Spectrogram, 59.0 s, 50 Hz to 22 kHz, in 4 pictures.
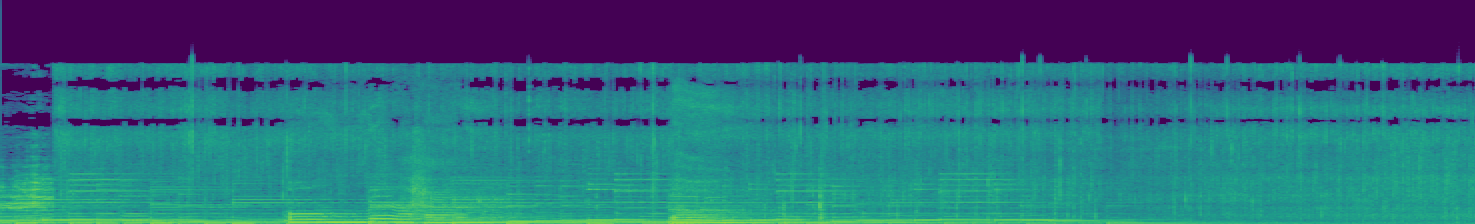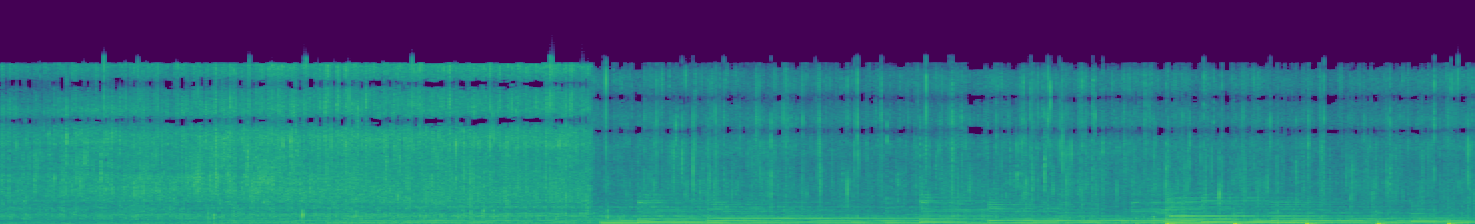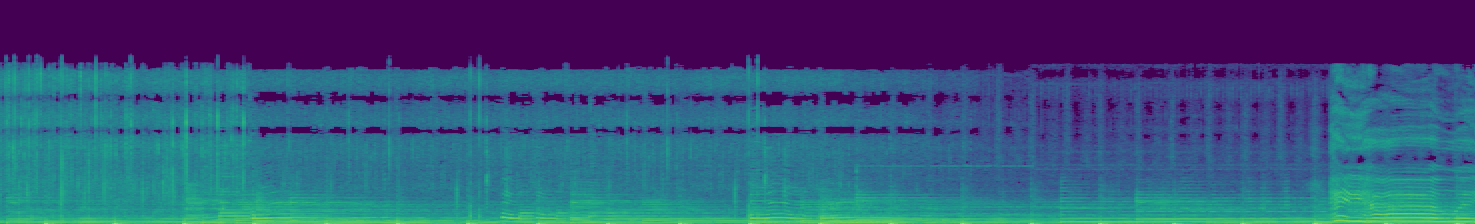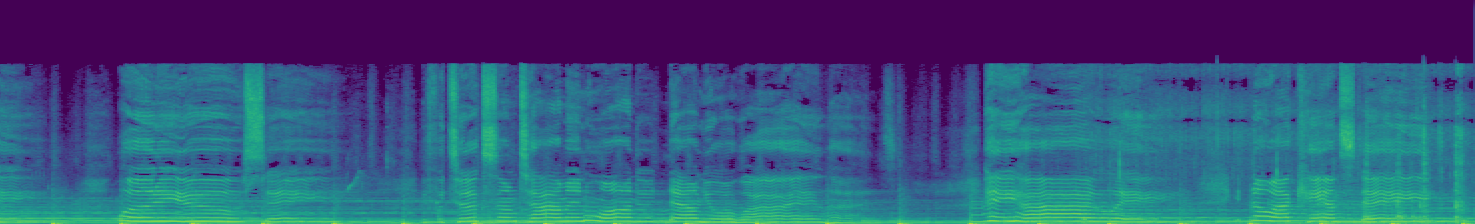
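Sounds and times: background music: 0:00.0 - 0:13.0, 0:16.7 - 0:59.0
potatoes sizzling on griddle: 0:00.0 - 0:43.4, 0:54.6 - 0:59.0
steady drum beat: 0:24.8 - 0:47.7, 0:48.3 - 0:59.0.

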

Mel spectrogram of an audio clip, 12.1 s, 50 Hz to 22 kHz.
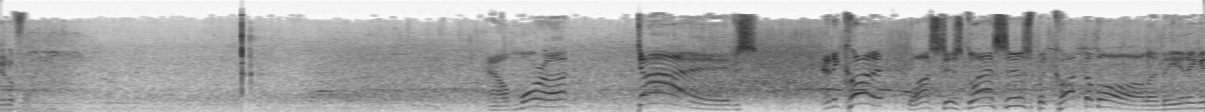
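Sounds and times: baseball bat cracking ball: 0:02.4 - 0:02.8.

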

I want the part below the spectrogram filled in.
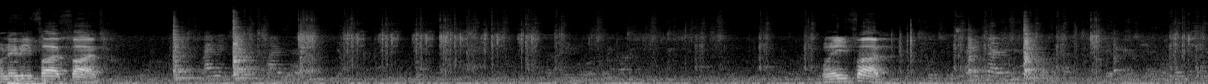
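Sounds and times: camera shutters clicking: 0:03.0 - 0:06.1, 0:09.0 - 0:11.1, 0:11.7 - 0:12.0.

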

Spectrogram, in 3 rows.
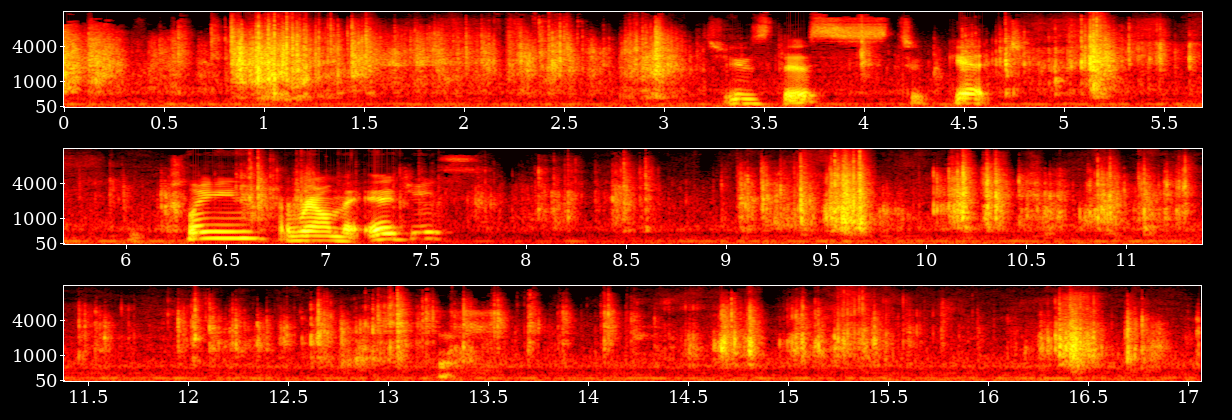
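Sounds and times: paper rustling and rubbing: 0:00.0 - 0:03.2, 0:04.4 - 0:17.0
faint steady hum: 0:00.0 - 0:17.0.

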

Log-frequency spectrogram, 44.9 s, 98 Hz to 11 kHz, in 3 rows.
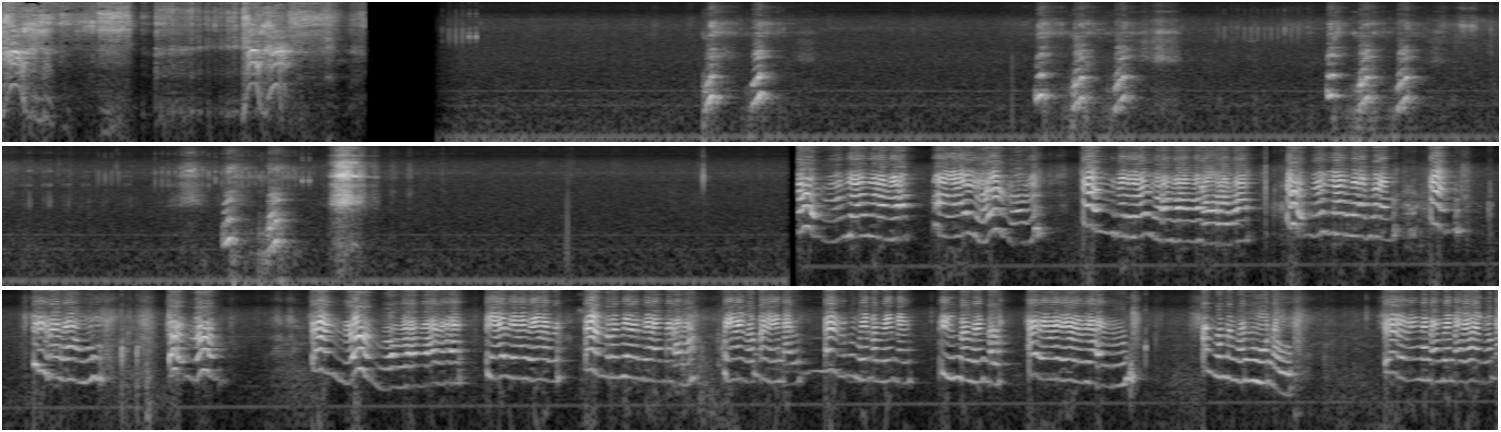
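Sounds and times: dog whining high-pitched: 0:02.4 - 0:03.4, 0:23.0 - 0:32.2, 0:33.0 - 0:43.0, 0:43.7 - 0:44.9
dog barking in its sleep: 0:07.0 - 0:08.1, 0:10.3 - 0:11.5, 0:13.2 - 0:14.4, 0:17.2 - 0:18.0, 0:31.6 - 0:32.3.

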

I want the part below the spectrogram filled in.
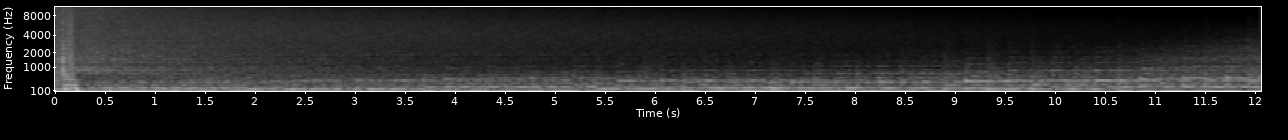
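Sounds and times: deep bass synth notes: 0:00.0 - 0:12.0.

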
